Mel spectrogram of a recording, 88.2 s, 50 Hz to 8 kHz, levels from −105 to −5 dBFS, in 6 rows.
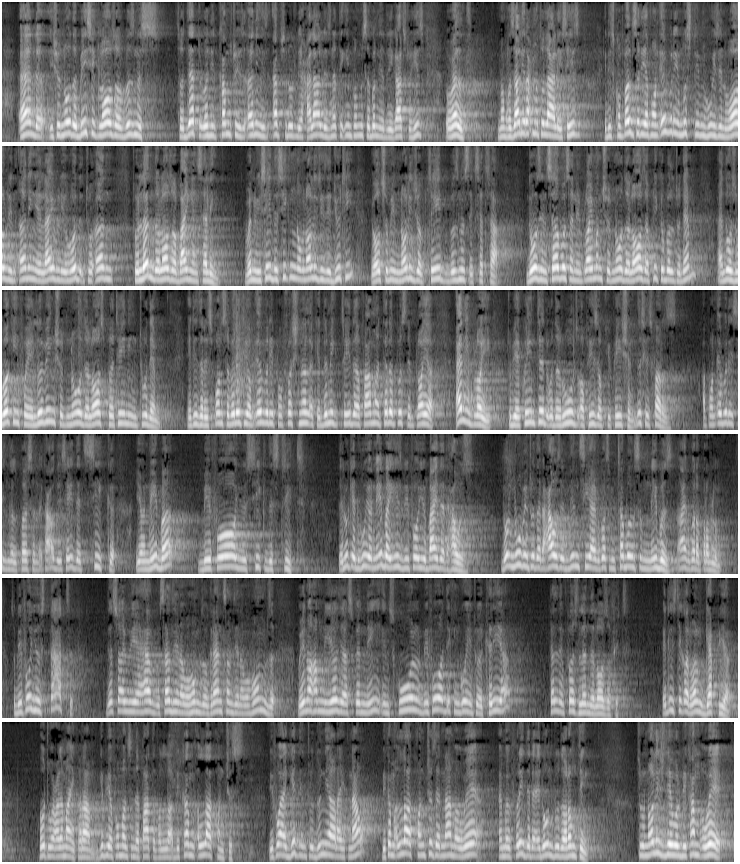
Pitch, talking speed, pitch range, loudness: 200 Hz, 180 wpm, 180-220 Hz, -20 LUFS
